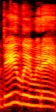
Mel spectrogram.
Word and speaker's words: Deluminator: deluminator there we go deluminator that's right it's not the illuminator d luminate things that turns thing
